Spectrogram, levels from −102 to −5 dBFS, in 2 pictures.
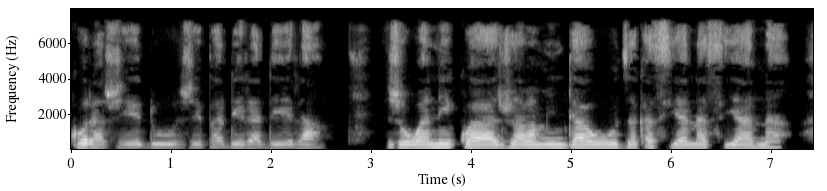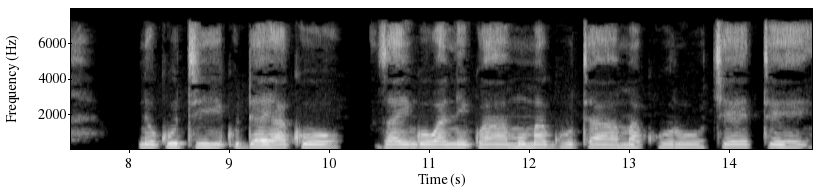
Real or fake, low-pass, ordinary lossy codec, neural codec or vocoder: real; 7.2 kHz; MP3, 48 kbps; none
